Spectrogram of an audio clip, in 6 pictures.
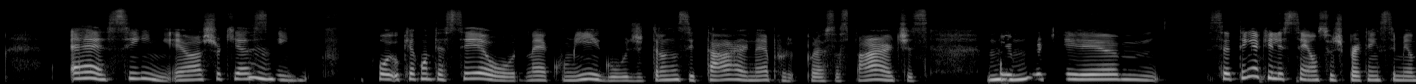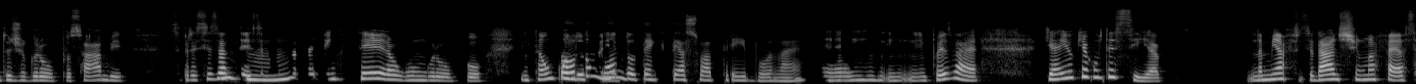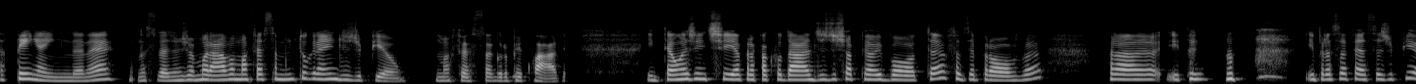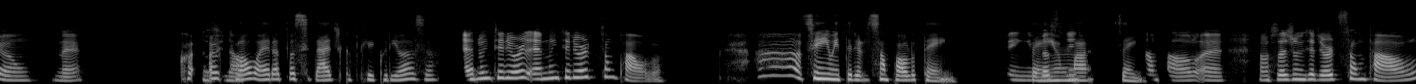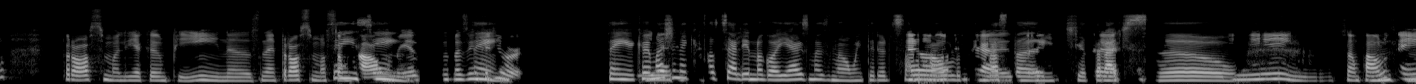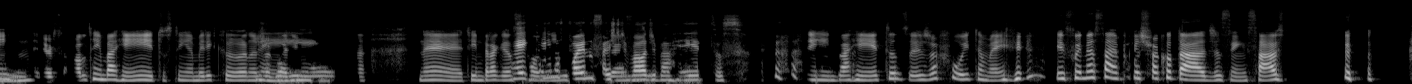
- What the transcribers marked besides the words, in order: tapping; unintelligible speech; chuckle; other noise; chuckle; laugh; chuckle; laugh
- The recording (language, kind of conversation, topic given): Portuguese, podcast, Como você descobriu sua identidade musical?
